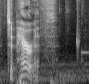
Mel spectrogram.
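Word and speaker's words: Tiphereth: Teperith.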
